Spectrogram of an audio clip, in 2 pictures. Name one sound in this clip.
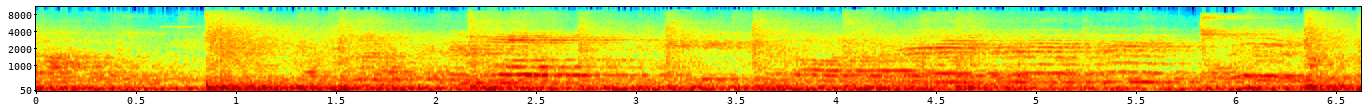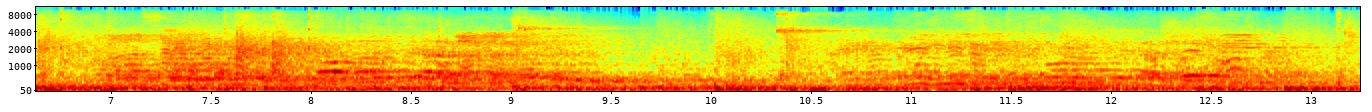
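Young men talk and call out in a large echoing hall.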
